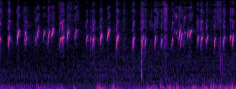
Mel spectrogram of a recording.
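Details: Several wild European goldfinches in the countryside give calls and chatter, used to stimulate caged goldfinches to sing: quick, tinkling notes in a busy overlapping stream of bright high chirps, over a low background rumble.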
